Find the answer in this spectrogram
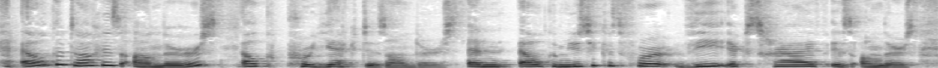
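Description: A woman's high-pitched voice with very wide pitch swings, very even loudness, a fairly slow pace and hardly any pauses, over noticeable background noise. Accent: English. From US, New York. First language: English (speaking Dutch). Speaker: composer. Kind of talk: interview. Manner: halting, many fillers.

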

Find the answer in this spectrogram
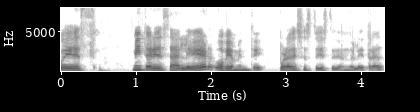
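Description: The woman's intonation is fairly even. The background is quiet. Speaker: podcast co-host. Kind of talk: casual chat.

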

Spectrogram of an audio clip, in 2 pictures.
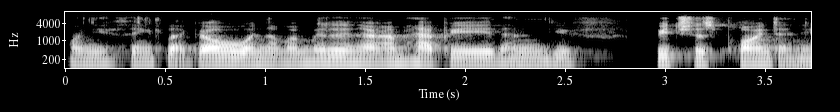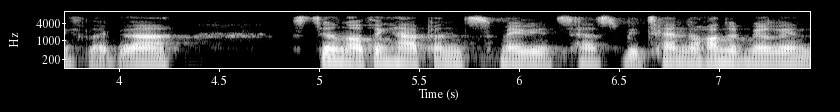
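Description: Talking at a very fast pace with a German accent, a man delivers his words in a flat monotone, somewhat breathy. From Germany. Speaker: entrepreneur and executive coach. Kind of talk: interview.

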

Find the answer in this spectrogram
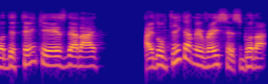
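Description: This man speaks with a Brazilian accent. His pitch is fairly high. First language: Portuguese. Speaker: bassoon professor and musician. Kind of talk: casual interview. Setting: video call.

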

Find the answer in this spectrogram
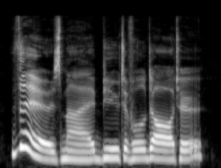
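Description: A woman speaks very slowly in a put-on character voice, her clear, smooth tone pitched fairly low, with faint music in the background. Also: lively intonation.

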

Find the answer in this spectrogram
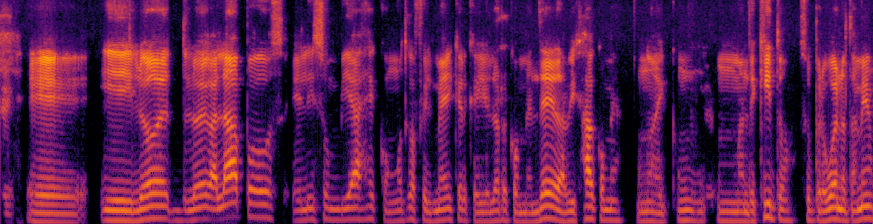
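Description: Hardly pausing, a man with an unremarkable speaking voice keeps his intonation fairly even. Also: medium pitch for a man, moderate pace. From Guayaquil, Ecuador. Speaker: filmmaker and photographer. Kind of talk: casual interview chat.

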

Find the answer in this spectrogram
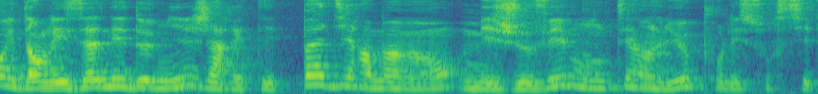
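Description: Noticeable background noise beneath a woman at a medium pitch, her pitch varying in an ordinary way. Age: 40s. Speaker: nail artist. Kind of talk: casual chat.

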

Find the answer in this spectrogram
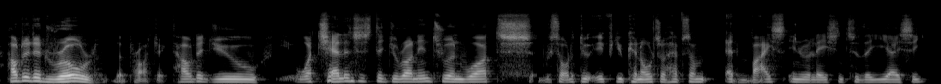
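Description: The intonation of this man stays fairly even. His recording is very clean, and the background is silent. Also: medium pitch for a man, moderate pace. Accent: Danish. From Denmark. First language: Danish. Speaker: podcast host. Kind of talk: casual interview chat.

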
